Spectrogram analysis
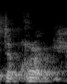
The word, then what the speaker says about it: de Broglie: It's de Broglie.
